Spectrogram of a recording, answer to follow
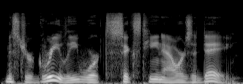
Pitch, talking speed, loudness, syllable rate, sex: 110 Hz, 170 wpm, -19 LUFS, 4.3 syllables/s, male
